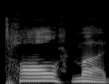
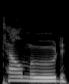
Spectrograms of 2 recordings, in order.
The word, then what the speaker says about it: Talmud: to say it specifically it is tall mud not talmood i' I've said it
